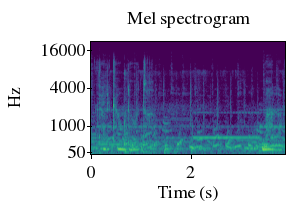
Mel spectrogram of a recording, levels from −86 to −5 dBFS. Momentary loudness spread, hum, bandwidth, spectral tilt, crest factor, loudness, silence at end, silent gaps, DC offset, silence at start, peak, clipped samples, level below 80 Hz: 10 LU; none; 13.5 kHz; -6.5 dB/octave; 18 dB; -34 LUFS; 0 s; none; under 0.1%; 0 s; -16 dBFS; under 0.1%; -52 dBFS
